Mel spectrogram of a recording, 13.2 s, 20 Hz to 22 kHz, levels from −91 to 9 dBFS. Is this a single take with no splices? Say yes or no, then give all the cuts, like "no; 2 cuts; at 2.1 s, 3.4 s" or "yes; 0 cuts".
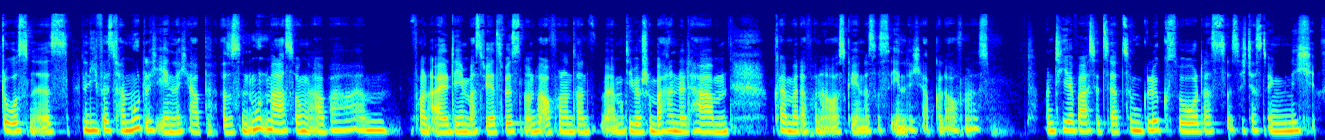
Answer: no; 3 cuts; at 4.0 s, 6.3 s, 10.3 s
